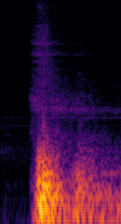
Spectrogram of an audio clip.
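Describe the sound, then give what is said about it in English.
A church audience taking a deep breath together during a sermon, heard as one long, breathy collective sigh that starts abruptly, peaks early and trails off in a soft, airy rush. “Come on, somebody just take a deep breath.”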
